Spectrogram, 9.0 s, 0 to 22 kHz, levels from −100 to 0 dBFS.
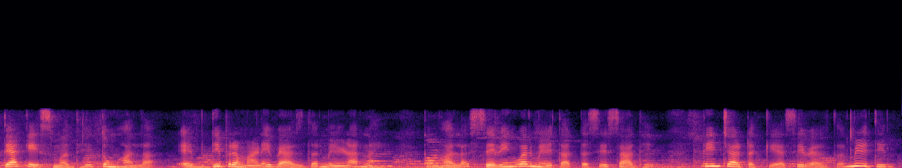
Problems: constant background noise, continuous background conversations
